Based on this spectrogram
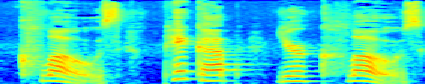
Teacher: E clothes, no plural, a gente simplesmente não fala esse TH, porque é difícil demais. Então, vira clothes.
